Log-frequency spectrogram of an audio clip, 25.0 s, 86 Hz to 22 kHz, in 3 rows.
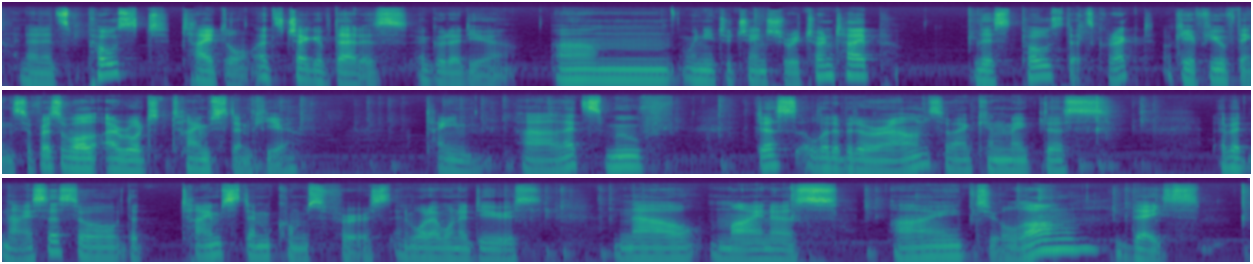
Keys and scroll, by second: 1.1 Tab, 5.0 alt+Return, 6.5 Return, 7.2 super+s, 10.4 Escape, 10.8 alt+Left, 11.4 alt+shift+Right, 12.0 alt+shift+Right, 12.8 super+x, 13.9 alt+Left, 14.4 alt+Left, 15.3 super+v, 15.9 super+s, 22.0 Return, 23.2 Return.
